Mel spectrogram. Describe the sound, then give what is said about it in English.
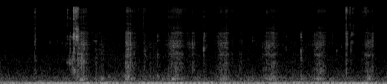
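A crunchy chip topped with ghost pepper sauce being bitten and chewed, a quick series of sharp, crackling crunches at an irregular rhythm, moderately loud with no talking. “I have the ghost pepper sauce on the chip.”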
